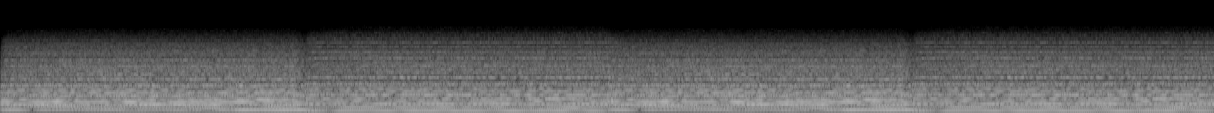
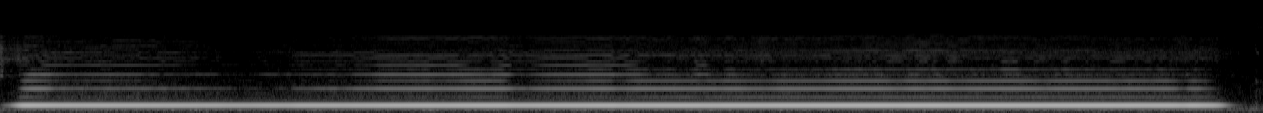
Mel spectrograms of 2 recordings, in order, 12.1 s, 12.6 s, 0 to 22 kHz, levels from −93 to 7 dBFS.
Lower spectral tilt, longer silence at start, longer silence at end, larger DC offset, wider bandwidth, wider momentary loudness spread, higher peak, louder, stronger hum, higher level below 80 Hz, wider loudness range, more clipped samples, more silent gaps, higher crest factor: about the same, -8.5 dB/octave vs -9 dB/octave; about the same, 0 s vs 0.1 s; second, 0 s vs 0.35 s; neither; first, 7 kHz vs 3.1 kHz; about the same, 3 LU vs 4 LU; first, -16 dBFS vs -24 dBFS; about the same, -29 LUFS vs -30 LUFS; neither; first, -50 dBFS vs -84 dBFS; about the same, 1 LU vs 3 LU; neither; neither; first, 12 dB vs 6 dB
